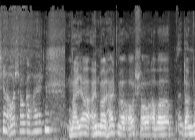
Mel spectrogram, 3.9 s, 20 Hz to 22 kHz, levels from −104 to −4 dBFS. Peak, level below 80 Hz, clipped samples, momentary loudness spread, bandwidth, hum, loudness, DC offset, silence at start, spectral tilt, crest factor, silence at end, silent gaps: -8 dBFS; -50 dBFS; under 0.1%; 7 LU; 18 kHz; none; -21 LUFS; 0.4%; 0 s; -6.5 dB/octave; 14 dB; 0 s; none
